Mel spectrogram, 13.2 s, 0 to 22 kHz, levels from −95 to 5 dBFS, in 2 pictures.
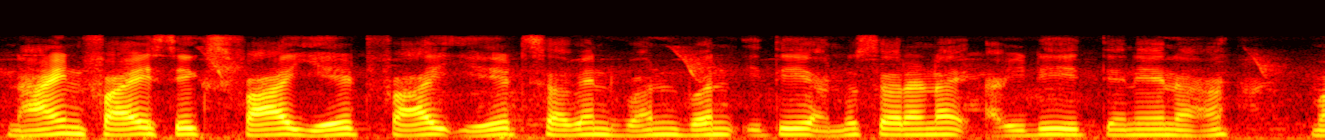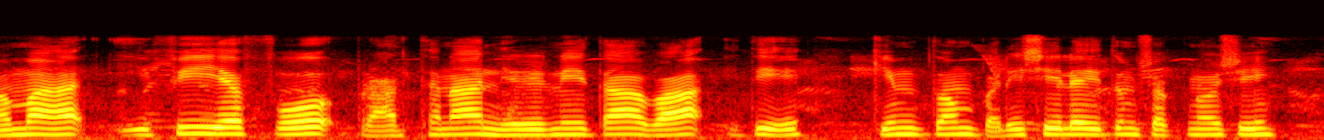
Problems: constant background noise, continuous background conversations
